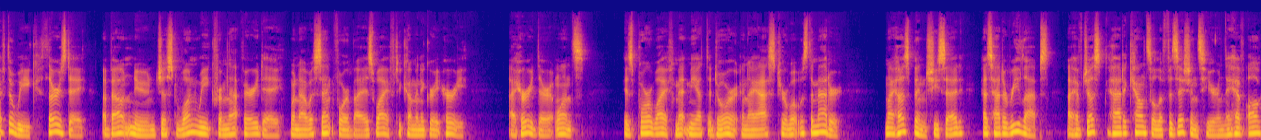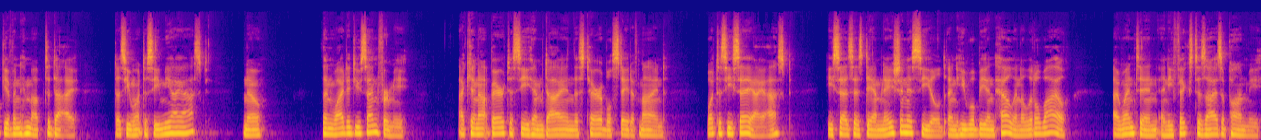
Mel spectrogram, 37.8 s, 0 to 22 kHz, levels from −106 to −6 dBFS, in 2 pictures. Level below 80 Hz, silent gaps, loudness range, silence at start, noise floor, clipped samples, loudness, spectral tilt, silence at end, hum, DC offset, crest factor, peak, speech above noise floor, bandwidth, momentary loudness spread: -56 dBFS; none; 3 LU; 0 s; -84 dBFS; under 0.1%; -23 LUFS; -4.5 dB/octave; 0.05 s; none; under 0.1%; 18 dB; -6 dBFS; 62 dB; 14.5 kHz; 8 LU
